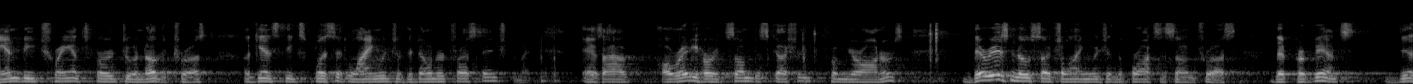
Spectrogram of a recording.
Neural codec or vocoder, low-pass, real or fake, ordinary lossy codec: none; 7.2 kHz; real; Opus, 16 kbps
